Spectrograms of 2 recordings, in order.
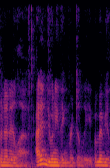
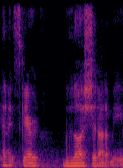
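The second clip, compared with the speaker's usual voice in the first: ordinary talk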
